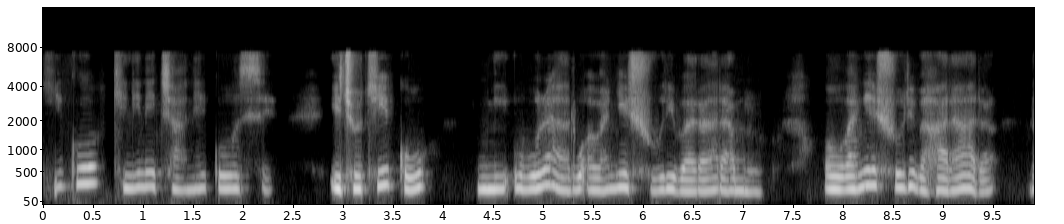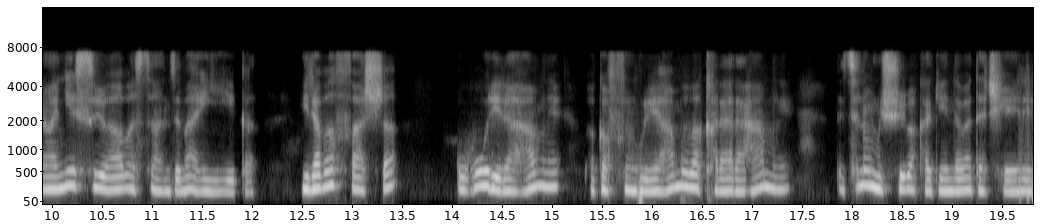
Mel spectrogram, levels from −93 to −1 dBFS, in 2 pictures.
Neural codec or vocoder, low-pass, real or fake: codec, 16 kHz, 0.8 kbps, ZipCodec; 7.2 kHz; fake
